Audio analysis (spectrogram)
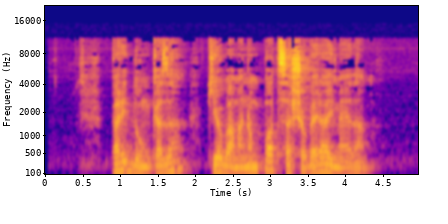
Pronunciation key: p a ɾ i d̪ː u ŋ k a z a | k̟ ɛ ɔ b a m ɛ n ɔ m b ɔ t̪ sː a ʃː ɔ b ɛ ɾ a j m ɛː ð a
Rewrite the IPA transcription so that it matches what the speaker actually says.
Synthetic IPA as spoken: p a ɾ i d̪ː u ŋ k a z a | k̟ i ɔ b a m a n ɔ m p ɔ t̪ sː a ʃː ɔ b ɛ ɾ a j m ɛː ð a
